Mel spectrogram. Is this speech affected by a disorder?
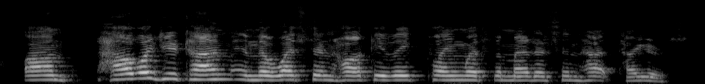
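Yes: cerebral palsy.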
